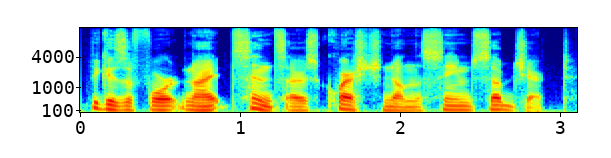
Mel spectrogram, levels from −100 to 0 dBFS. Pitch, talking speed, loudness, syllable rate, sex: 110 Hz, 210 wpm, -18 LUFS, 6.1 syllables/s, male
